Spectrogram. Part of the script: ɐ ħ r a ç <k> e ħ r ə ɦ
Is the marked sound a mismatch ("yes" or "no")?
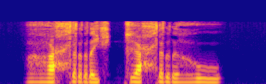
no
